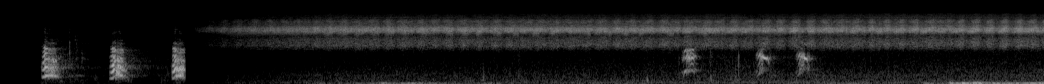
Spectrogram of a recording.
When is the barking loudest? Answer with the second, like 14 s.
1 s.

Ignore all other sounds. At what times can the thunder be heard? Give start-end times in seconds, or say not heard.
not heard.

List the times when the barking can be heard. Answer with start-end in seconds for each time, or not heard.
0.4-1.9, 6.8-8.2.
